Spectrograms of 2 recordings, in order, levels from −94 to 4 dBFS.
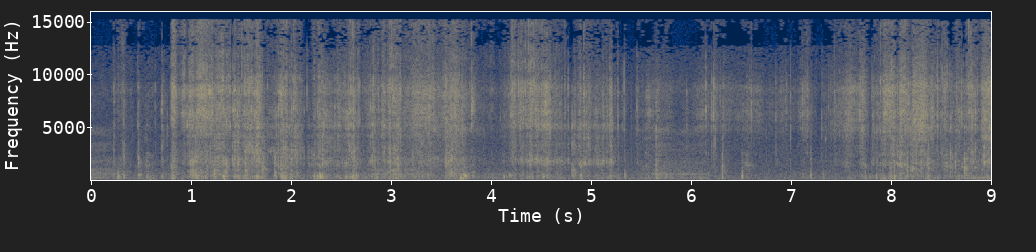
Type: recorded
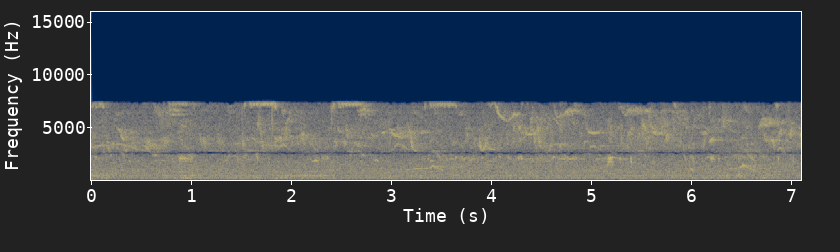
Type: remade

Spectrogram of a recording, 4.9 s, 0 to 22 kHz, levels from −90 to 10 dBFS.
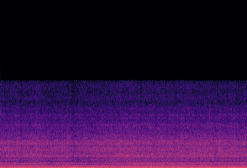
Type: remade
